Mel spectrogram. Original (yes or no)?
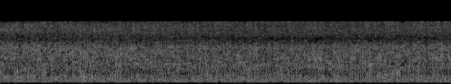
no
